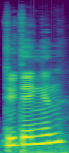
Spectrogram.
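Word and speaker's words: Düdingen: You recorded sounds at 11 different locations, presuming around, is it Dudingen? Am I pronouncing that correctly? It's another one I should have checked. – Yeah, it's the city or the village. It's called Dudingen.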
